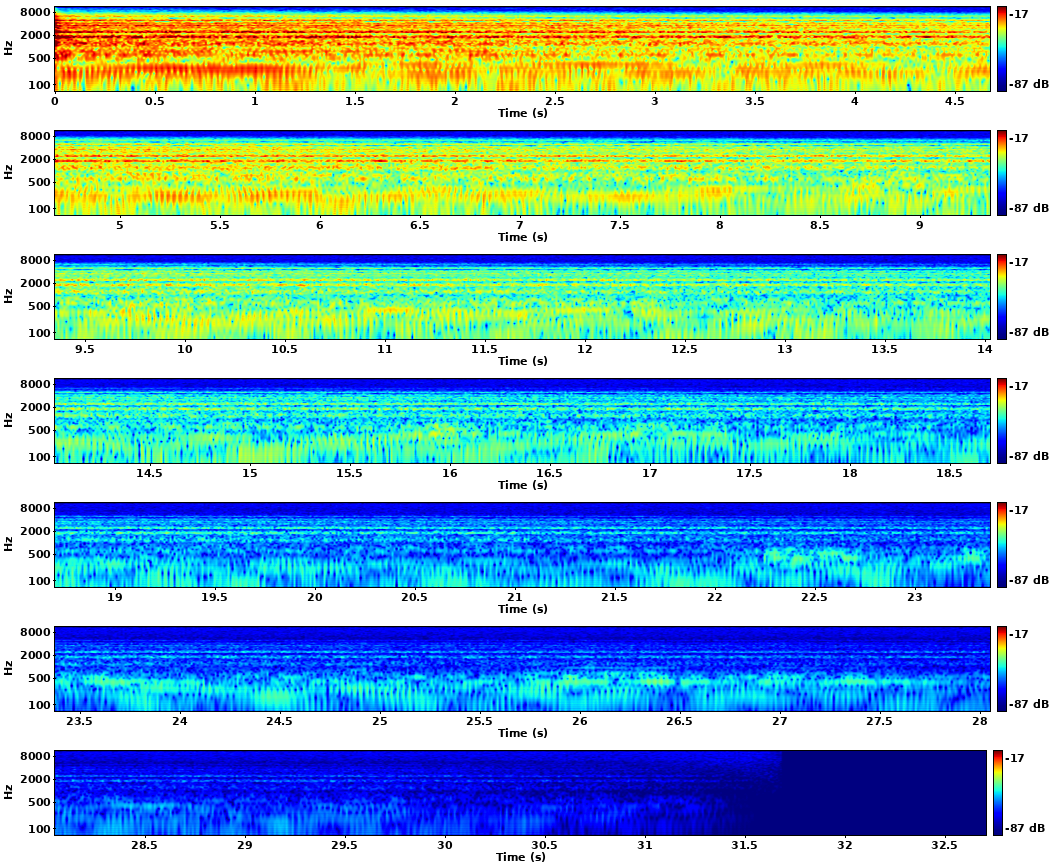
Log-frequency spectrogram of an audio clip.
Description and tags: Industrial: Machine clank, noise. Loud bang, machine, machine gear, mechanics, reverb, large room, scary. These sounds were sampled, recorded and mastered through the digital audio workstation (DAW), ‘Logic Pro X’. This pack is a collection of ambient sounds stylised on an industrial soundscape. Sampling equipment is a ‘HTC Desire’ (phone).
